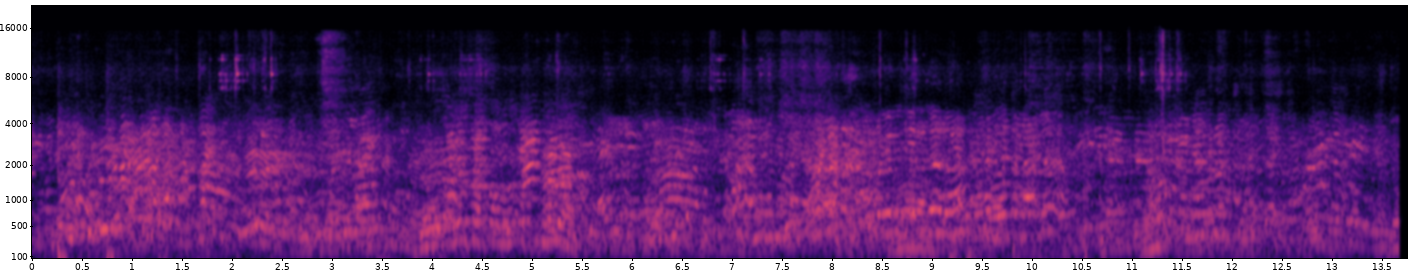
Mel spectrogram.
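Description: A group of women sing together loudly and close by.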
